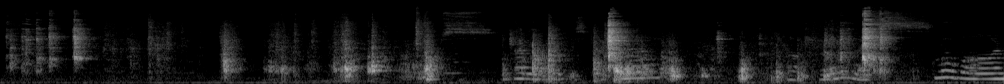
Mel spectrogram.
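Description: Small Le Creuset stoneware heart-shaped plates clinking and knocking against each other as a stack of them is sorted and set down on a table, with repeated irregular clinks.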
